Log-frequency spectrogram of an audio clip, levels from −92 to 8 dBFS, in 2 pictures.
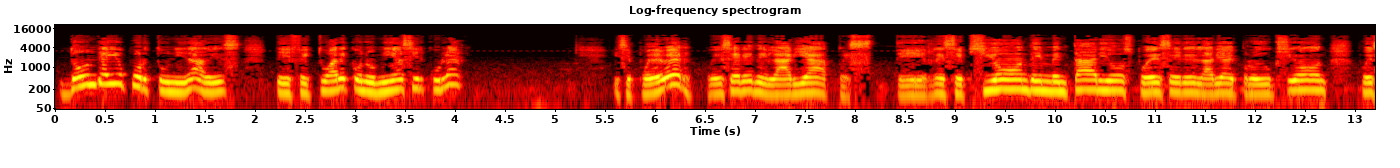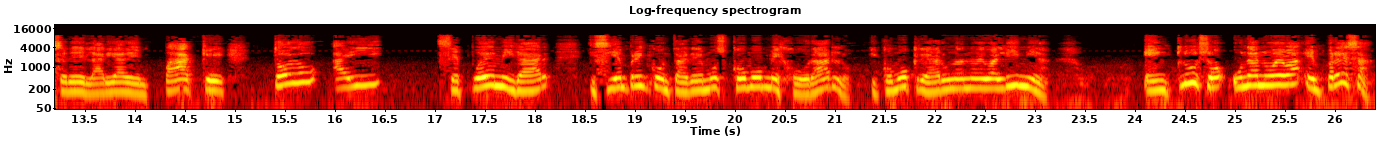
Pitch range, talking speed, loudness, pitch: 160-230 Hz, 125 wpm, -25 LUFS, 190 Hz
